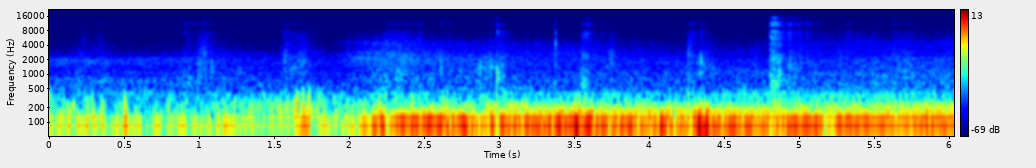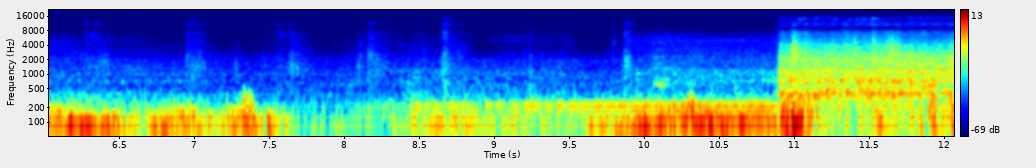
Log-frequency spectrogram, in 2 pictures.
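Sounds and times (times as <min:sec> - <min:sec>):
large truck engine rumbling: 0:00.0 - 0:12.0.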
